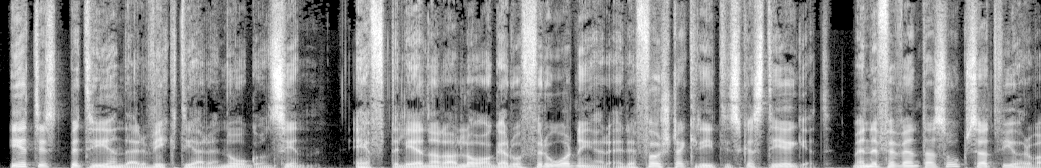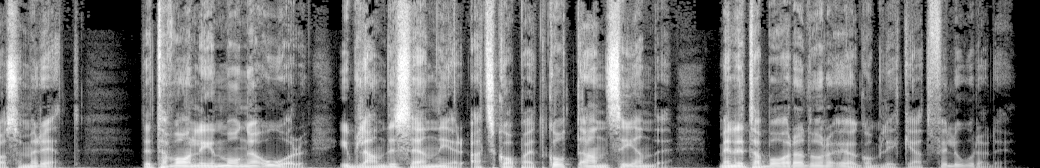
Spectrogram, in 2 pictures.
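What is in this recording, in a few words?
Swedish, male, narration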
